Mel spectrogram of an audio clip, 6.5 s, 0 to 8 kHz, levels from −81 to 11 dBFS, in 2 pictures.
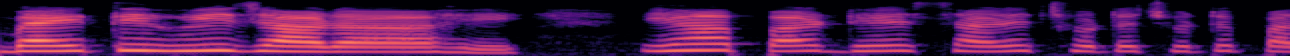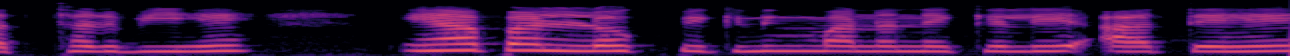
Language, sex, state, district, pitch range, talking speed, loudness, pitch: Hindi, female, Jharkhand, Sahebganj, 265-290 Hz, 205 wpm, -21 LUFS, 275 Hz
